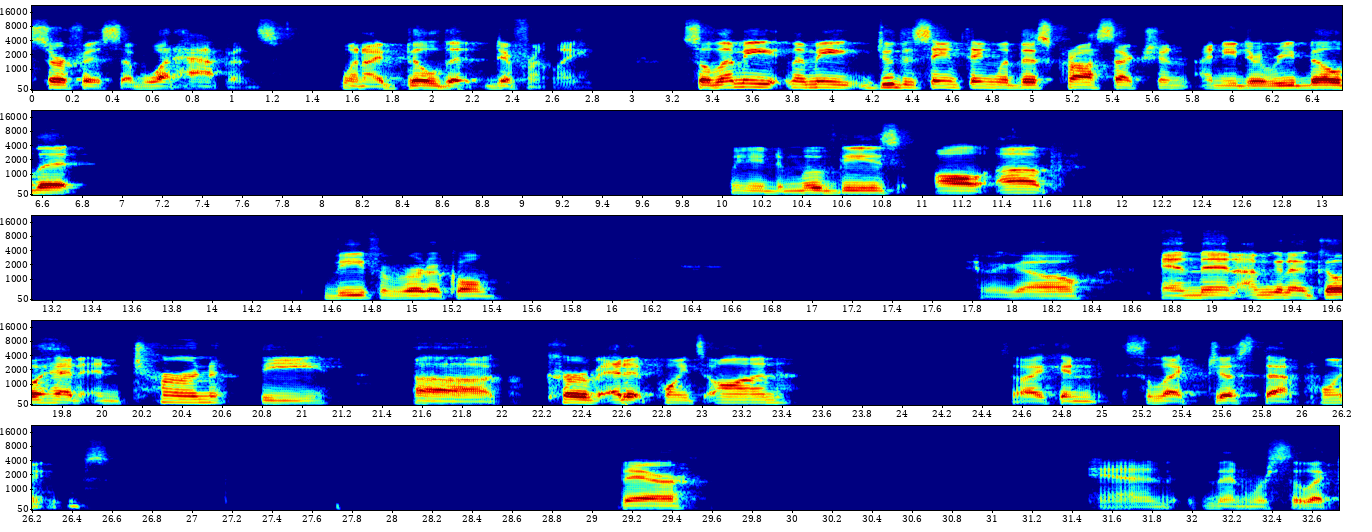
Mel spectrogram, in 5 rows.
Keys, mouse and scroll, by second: 1.4 click, 3.4 click, 6.0-7.1 typing, 8.9 click, 10.1 click, 11.5 shift+click, 13.1 click, 13.9-14.8 typing, 15.6 click, 17.5 click, 22.1 click, 24.0 click, 25.3 click, 26.0 click, 27.0 click, 28.1 Escape, 28.3 Escape, 28.4 Escape, 28.9 click, 30.6 click.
